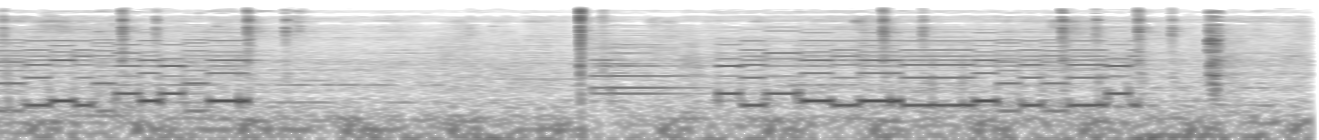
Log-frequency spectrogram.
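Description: Electronic reel-spin tune of a Double Diamond Deluxe mechanical-reel slot machine, a short stepped melody played twice as two spins run, with a sharp click at each spin start and reel stop. Low, continuous casino background din underneath.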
